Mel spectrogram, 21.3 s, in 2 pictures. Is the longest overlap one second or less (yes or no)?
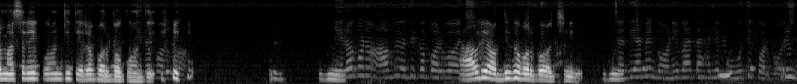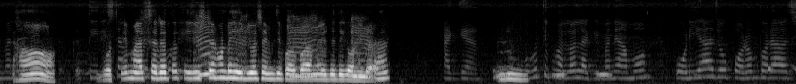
no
